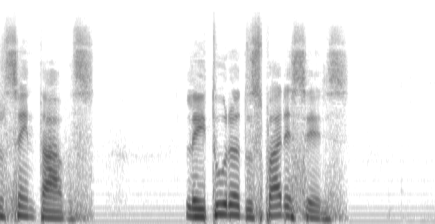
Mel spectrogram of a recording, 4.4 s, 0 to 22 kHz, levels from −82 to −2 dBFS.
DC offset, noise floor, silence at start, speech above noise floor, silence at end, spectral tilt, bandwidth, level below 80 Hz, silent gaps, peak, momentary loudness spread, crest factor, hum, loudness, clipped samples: under 0.1%; -63 dBFS; 0 s; 35 dB; 0.9 s; -5.5 dB/octave; 16.5 kHz; -58 dBFS; none; -12 dBFS; 16 LU; 18 dB; none; -29 LUFS; under 0.1%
